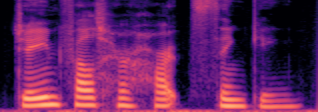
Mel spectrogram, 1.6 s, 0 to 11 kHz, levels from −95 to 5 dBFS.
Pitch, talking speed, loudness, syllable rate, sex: 200 Hz, 190 wpm, -17 LUFS, 4.3 syllables/s, female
